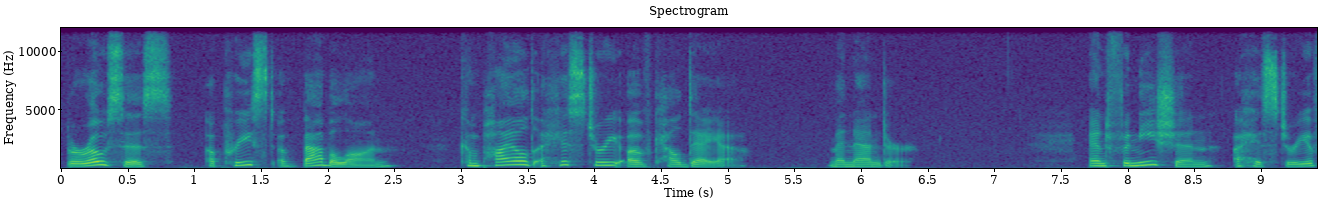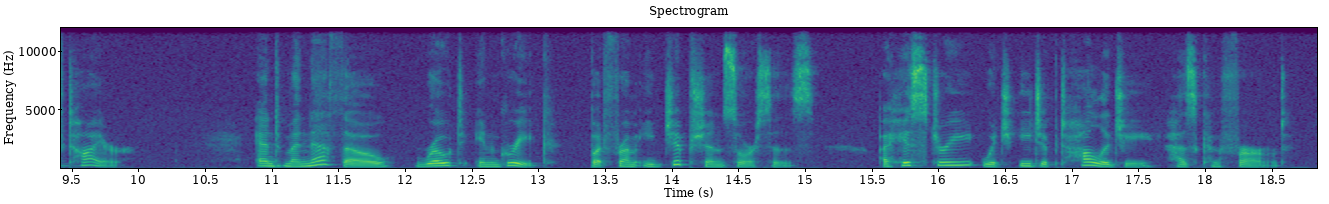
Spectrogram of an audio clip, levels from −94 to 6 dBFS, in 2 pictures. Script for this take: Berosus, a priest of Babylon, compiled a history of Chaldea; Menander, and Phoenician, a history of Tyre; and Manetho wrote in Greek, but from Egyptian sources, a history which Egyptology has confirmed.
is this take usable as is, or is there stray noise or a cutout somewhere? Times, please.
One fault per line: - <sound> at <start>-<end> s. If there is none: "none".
none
